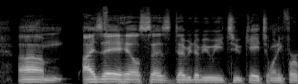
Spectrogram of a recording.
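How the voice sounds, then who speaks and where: A man speaks in a plain, everyday voice at a fairly low pitch and a moderate pace. His pitch variation is ordinary, and the recording is very clean with a silent background. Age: 30s. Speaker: wrestling podcast host. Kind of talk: casual chat.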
